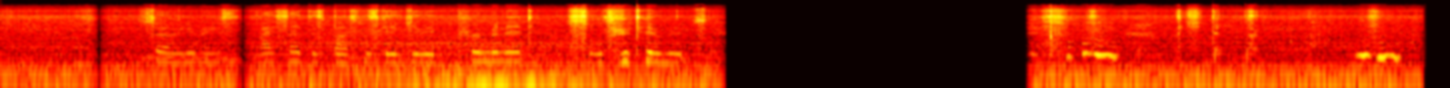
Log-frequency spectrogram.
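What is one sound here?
A young woman talks and laughs close to the microphone.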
